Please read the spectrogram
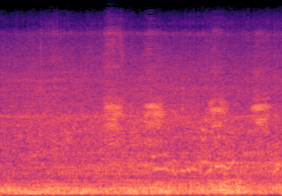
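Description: A steady low rumble as a small boat travels along the canal. In the second half, crows caw four times in short, harsh calls.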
